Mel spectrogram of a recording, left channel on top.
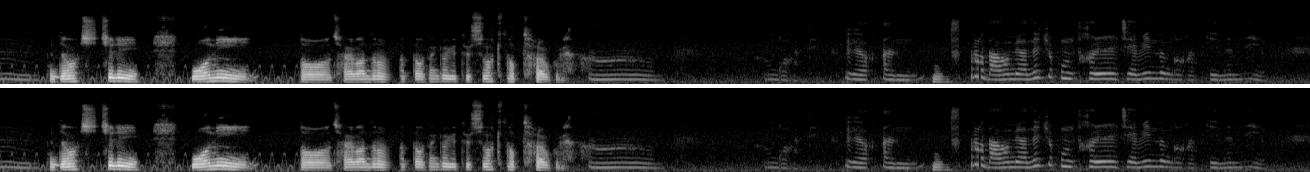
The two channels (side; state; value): both; identical; correlation 1.00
